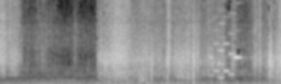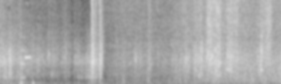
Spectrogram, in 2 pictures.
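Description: Irregular rustling and crackling handling noise, starting about a second and a half in and growing denser towards the end, with a couple of sharp knocks about halfway through.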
